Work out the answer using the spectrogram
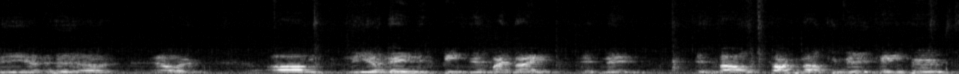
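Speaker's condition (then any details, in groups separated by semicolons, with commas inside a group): Mild cerebral palsy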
